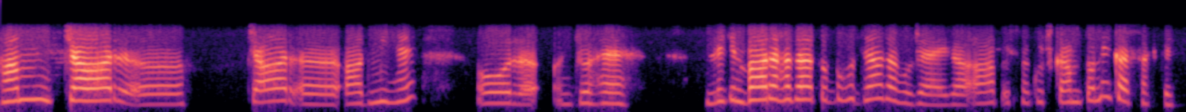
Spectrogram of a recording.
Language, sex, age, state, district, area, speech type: Urdu, female, 30-45, Jammu and Kashmir, Srinagar, urban, conversation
